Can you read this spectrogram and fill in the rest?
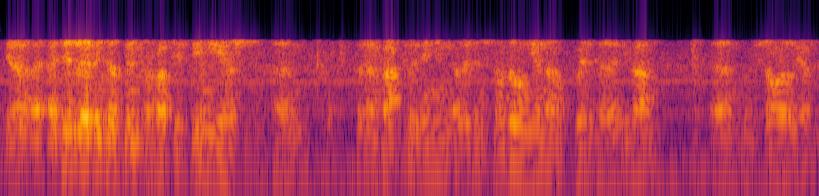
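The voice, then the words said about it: Accent close to Cork accent. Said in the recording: “you might have to really tune your head to my accent, you know? But it's not far off the Cork accent”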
